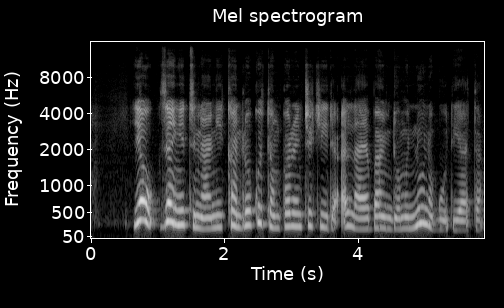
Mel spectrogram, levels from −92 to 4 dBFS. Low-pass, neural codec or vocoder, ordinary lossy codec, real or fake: 14.4 kHz; vocoder, 44.1 kHz, 128 mel bands, Pupu-Vocoder; none; fake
